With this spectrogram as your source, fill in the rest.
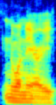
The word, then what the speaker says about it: Nwaneri: I think it's Nwaneri because phonetically saying N and W back to back is difficult.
